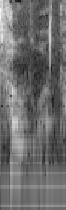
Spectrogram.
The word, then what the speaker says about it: HauteLook: So can we get an official pronunciation? – It's Haute Look. – Haute Look. So I am correct that I'm not saying it right. – Think French.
